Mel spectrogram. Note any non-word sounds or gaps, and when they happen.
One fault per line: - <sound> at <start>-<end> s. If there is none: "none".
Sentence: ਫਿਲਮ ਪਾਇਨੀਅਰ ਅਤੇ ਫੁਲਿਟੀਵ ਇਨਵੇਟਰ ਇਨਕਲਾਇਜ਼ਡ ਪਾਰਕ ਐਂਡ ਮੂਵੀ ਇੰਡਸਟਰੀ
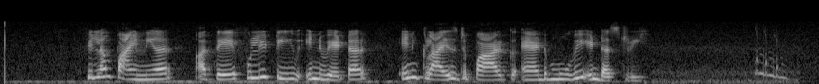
- chirp at 7.5-7.9 s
